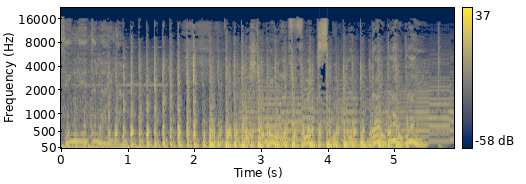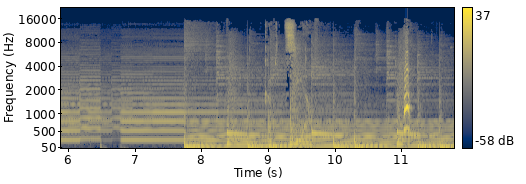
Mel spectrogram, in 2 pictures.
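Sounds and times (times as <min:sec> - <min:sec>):
speech: 0:00.0 - 0:01.4, 0:03.2 - 0:05.4
steady music bed with a pulsing low beat: 0:00.0 - 0:11.7
single sharp high dog bark or yelp: 0:11.0 - 0:11.3.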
